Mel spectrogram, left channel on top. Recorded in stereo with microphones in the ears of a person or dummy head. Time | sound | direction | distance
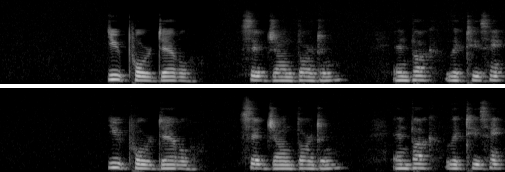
1.1 | a woman speaking | 75° left (ahead or behind) | 0.6 m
